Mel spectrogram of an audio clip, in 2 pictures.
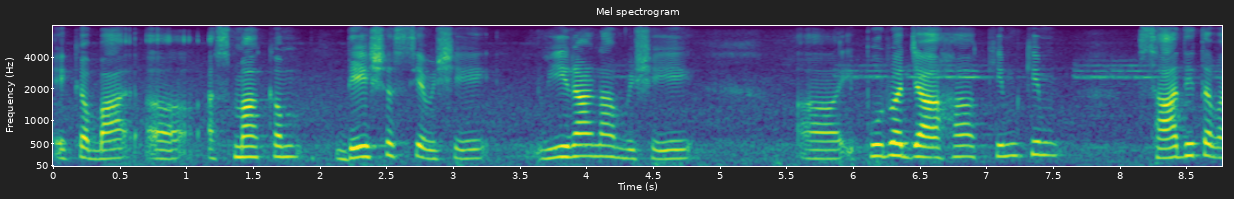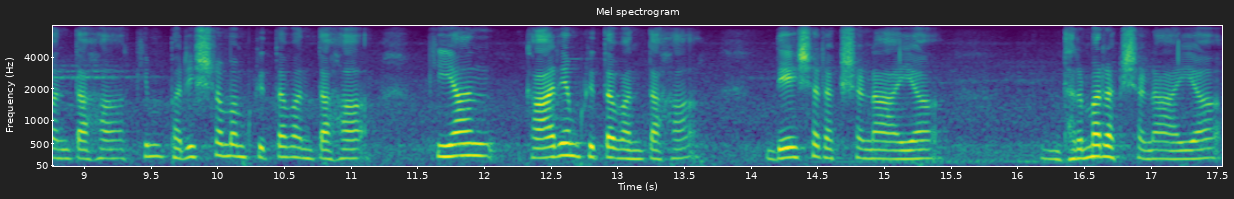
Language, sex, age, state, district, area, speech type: Sanskrit, female, 45-60, Karnataka, Udupi, urban, spontaneous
